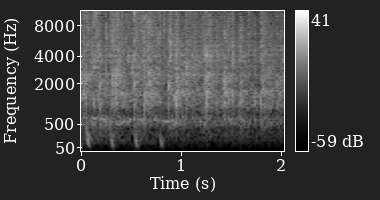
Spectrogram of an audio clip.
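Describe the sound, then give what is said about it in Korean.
Audience applause for a church worship team at a service: dense, steady clapping from a crowd, sustained at even loudness throughout, with no talk over it. “찬양 팀 큰 박수 드립니다.”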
